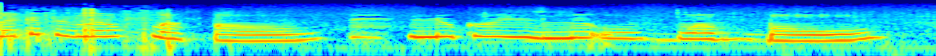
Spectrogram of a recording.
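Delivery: put-on high, slow, loud cooing baby talk.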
